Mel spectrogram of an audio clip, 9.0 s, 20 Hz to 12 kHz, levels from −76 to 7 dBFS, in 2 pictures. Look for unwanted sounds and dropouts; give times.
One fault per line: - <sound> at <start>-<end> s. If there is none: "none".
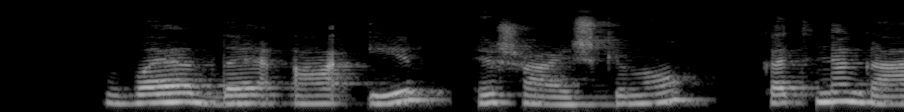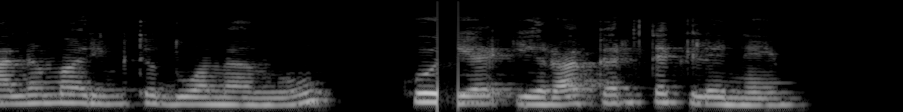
- dropout at 6.7-6.8 s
